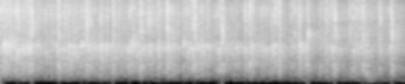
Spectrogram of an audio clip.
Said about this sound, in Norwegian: Da ønsker jeg velkommen forsvarssjef og general Eirik Kristoffersen. Jeg klapper for han også, ja.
